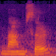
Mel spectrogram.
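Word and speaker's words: mamser: So in itself the word is spelled as M-A-M-S-E-R, like ma'am sir.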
